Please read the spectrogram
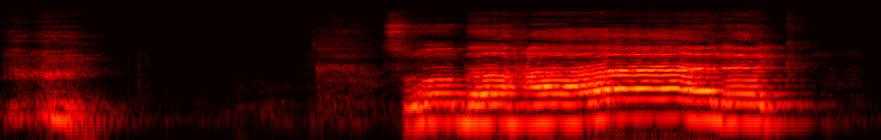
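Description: A man's brief throat clearing, then after a pause a male reciter sings one long, melodic phrase of Quranic recitation (tilawa) in the second half, its pitch wavering and rising in the middle of the phrase.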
